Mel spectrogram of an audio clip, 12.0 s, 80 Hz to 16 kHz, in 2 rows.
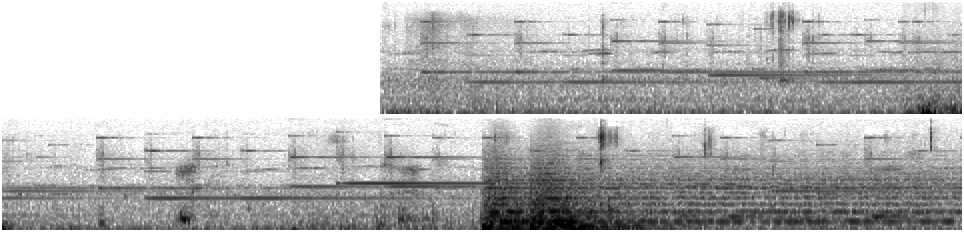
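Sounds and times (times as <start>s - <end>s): chime-like tinkling: 2.4s - 12.0s
held bell tones: 2.4s - 12.0s.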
